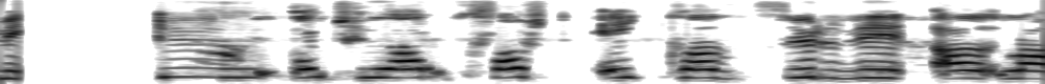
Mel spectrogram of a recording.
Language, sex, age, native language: Icelandic, male, 11, Icelandic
